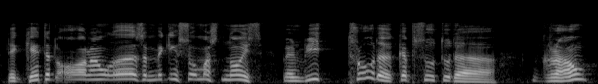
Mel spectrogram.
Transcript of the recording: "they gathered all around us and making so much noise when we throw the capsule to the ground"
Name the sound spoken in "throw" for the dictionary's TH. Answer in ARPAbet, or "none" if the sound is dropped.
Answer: T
